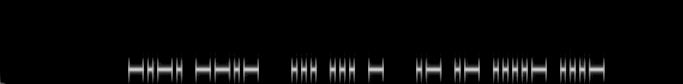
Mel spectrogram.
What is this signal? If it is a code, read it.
Morse code, heard as a keyed tone, about 25 wpm, 700 Hz. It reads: CQ SST AA4V
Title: K1USN SST QSO Practice - 25wpm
